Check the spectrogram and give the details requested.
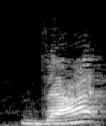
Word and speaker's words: that: on the other hand if you say the word that that that th sound is voiced okay so you can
